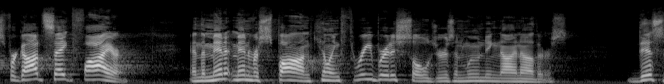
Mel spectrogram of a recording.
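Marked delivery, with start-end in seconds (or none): 0.0-1.3 a retold battlefield cry, louder on fire; For God's sake, fire, barked out loud; shouted order. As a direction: call the volley like an officer. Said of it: "Major Buttrick of Concord shouts".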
